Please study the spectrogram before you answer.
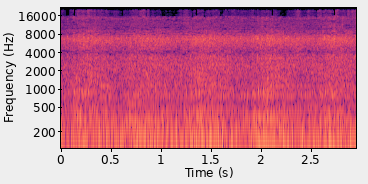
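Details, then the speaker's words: Honda Vario 110 FI after repair of a whining crankshaft bearing, gentle throttle blips heard near crank area: smooth low drone, the earlier high singing whine is gone; normal revving. "Oke, coba dengarkan di daerah sini ya. Udah nggak ada ya. Udah hilang ya."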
